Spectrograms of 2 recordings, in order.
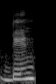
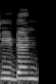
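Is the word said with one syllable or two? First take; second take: one; two. First: The word is squeezed into one syllable. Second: The word is said in two full syllables. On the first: "इसे हम डिंट भी बोलते हैं" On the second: "या तो आप डिडंट use कीजिए"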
